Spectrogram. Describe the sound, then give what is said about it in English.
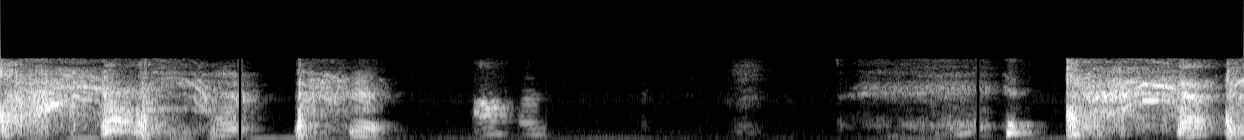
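Loud bursts of coughing with raspy throat clearing, several harsh fits separated by brief pauses, with a few softer voiced noises in between. “Coughed up?”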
